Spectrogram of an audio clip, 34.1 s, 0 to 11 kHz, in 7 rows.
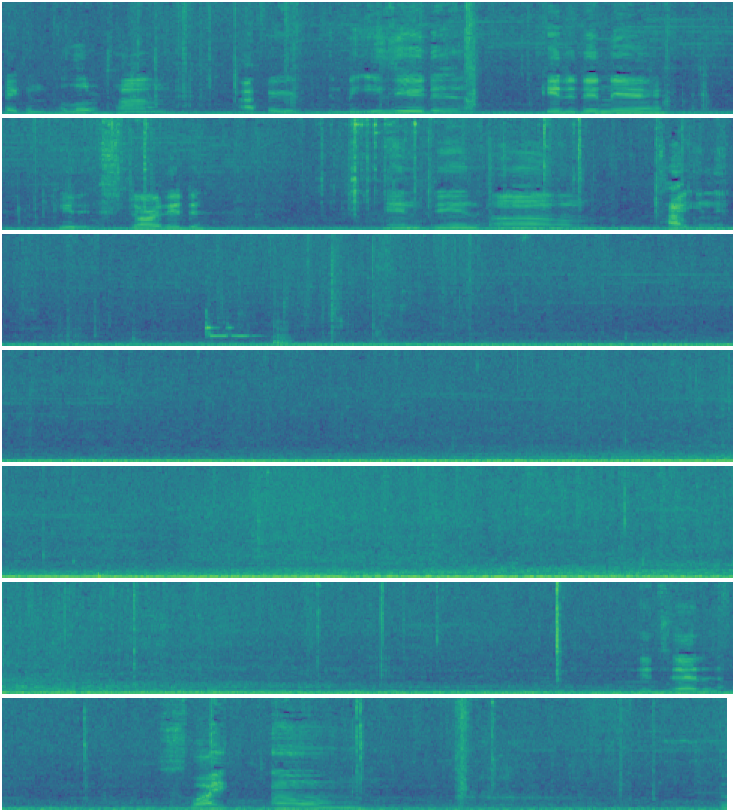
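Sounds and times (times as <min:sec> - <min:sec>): motor engine running: 0:08.8 - 0:34.0.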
